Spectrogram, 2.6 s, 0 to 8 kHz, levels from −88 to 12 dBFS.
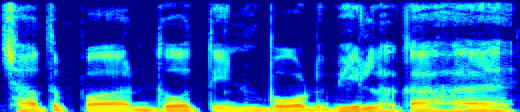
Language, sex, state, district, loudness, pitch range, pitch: Hindi, male, Jharkhand, Palamu, -16 LUFS, 90-105 Hz, 100 Hz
